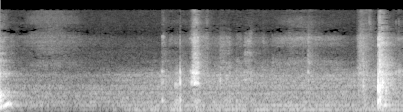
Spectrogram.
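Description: Handling noise of cardboard oracle-card deck boxes being put down and picked up. A few faint taps come about halfway through, then one sharp knock near the end.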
